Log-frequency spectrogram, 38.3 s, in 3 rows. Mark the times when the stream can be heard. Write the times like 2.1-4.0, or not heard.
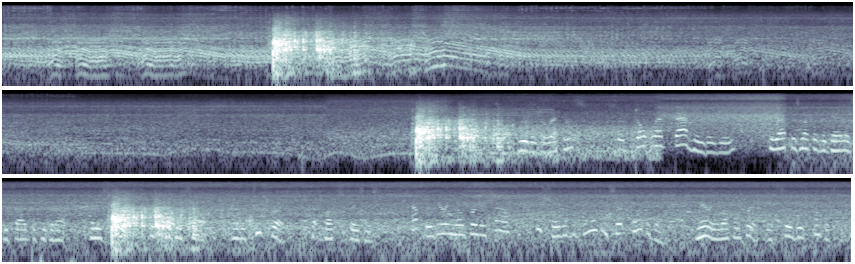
0.0-38.2.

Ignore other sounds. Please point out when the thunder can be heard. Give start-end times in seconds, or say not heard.
4.0-6.2, 18.9-21.4, 27.1-29.4.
